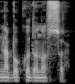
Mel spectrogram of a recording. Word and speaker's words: Nabucodonosor: de falar e assim eu já ouvi ser pronunciado como Nabucodonosor Nabucodonosor é outra forma de se pronunciar já ouvi falarem Dos dois jeitos mas eu gosto mais de dizer nabc dosor então eu falo assim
